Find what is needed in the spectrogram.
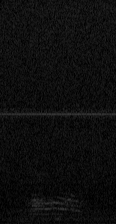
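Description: Near silence, broken by one faint mewing animal call lasting about a second, starting about half a second in.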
